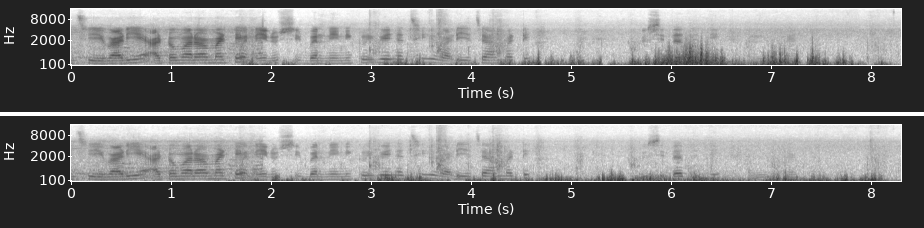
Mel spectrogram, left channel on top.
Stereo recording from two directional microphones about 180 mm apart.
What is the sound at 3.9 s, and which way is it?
Speech, 25° right (ahead or behind).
